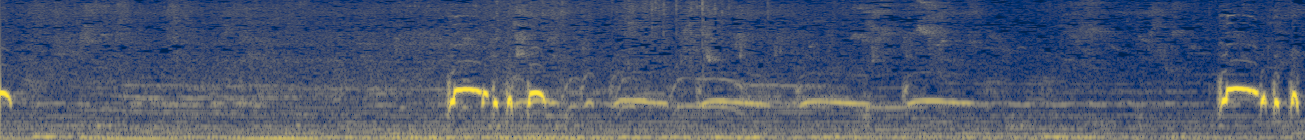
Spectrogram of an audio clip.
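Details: Local zebra dove from a sacred tomb, wild and said to have a distinctive voice. A rolling coo phrase is followed by long, softer cooing notes, and a second rising phrase begins near the end.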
